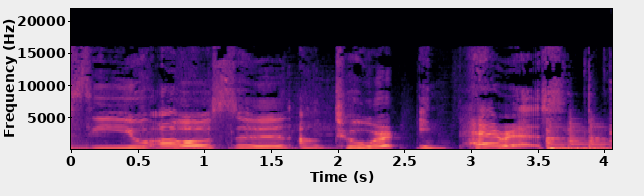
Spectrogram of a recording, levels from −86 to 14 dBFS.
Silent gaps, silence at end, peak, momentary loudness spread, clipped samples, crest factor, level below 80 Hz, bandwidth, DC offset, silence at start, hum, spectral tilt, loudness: none; 0 s; -2 dBFS; 12 LU; under 0.1%; 18 dB; -28 dBFS; 16.5 kHz; under 0.1%; 0 s; none; -4.5 dB/octave; -19 LUFS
